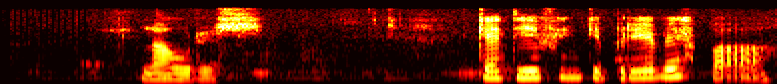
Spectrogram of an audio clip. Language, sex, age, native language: Icelandic, female, 11, Icelandic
